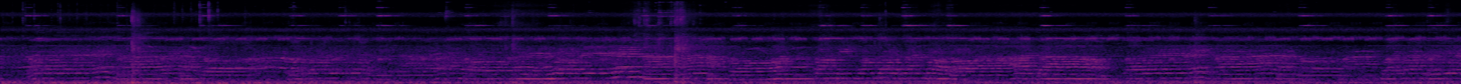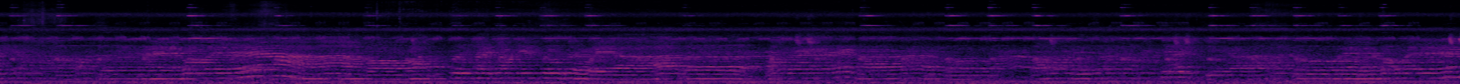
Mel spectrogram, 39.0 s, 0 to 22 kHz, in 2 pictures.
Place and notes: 台北市中山區圓山里 - Standing next to the temple
Standing next to the temple, Temple chanting voices, Aircraft flying through, Birds singing, Binaural recordings, Zoom H4n+ Soundman OKM II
